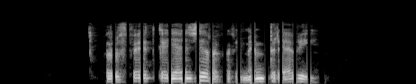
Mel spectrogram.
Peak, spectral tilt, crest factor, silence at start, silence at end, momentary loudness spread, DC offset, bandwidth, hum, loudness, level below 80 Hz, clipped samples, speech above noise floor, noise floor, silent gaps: -2 dBFS; -4.5 dB/octave; 16 dB; 0.9 s; 1 s; 13 LU; under 0.1%; 7.6 kHz; none; -17 LUFS; -50 dBFS; under 0.1%; 58 dB; -75 dBFS; none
